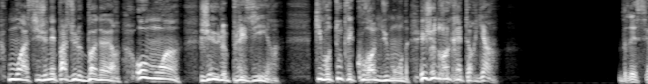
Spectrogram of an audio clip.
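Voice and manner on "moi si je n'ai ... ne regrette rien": very high, loud, heated comeback; defiant retort. A narrator's reading. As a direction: throw the words back at your rival. Condemned woman defies the queen.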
